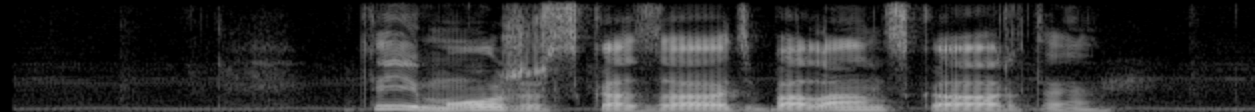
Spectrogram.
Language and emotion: Russian, sad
